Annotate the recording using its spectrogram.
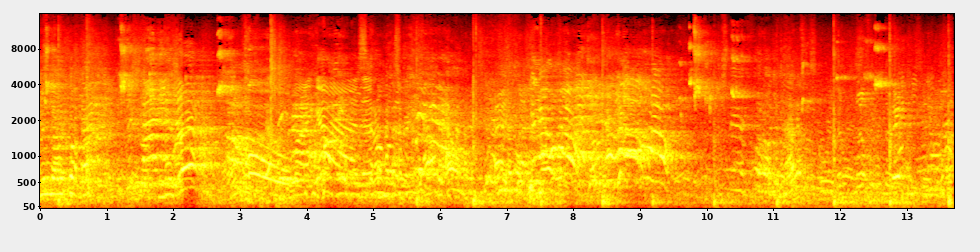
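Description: Young women shout and cheer from close by in a large echoing gym.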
